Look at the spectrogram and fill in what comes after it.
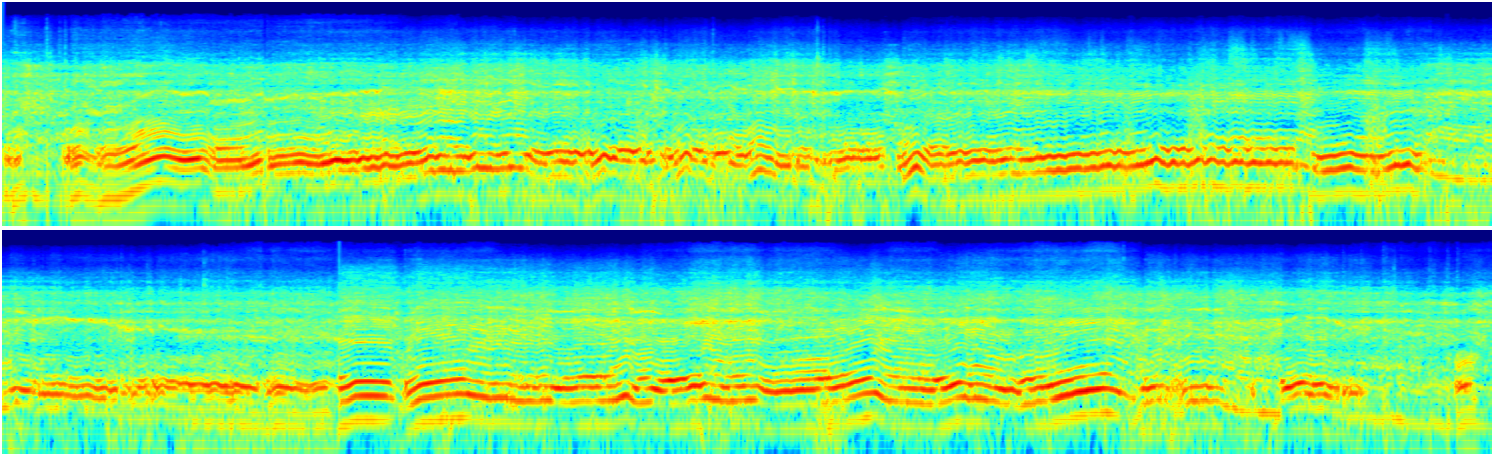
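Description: Enduro motorcycle engine revving up and down under constantly changing throttle, its pitch rising and falling every second or so, with brief dips where the throttle is shut.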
